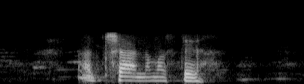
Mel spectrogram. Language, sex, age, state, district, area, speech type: Hindi, female, 60+, Uttar Pradesh, Sitapur, rural, conversation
